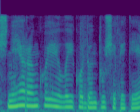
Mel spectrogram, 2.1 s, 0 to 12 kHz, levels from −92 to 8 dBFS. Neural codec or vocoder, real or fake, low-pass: none; real; 7.2 kHz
